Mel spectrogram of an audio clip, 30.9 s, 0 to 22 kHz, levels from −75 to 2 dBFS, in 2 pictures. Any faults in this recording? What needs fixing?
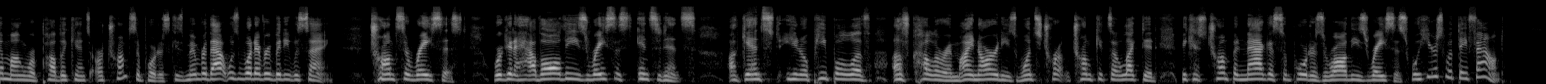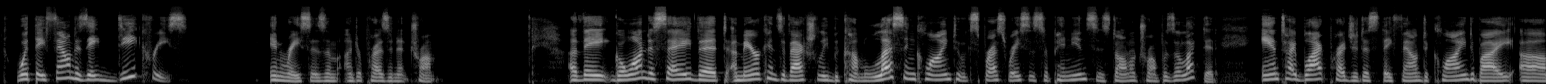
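No faults found in the speech recording, so nothing needs fixing.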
